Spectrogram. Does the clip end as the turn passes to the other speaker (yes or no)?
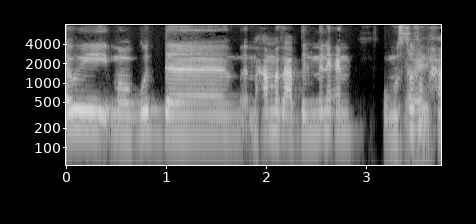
no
